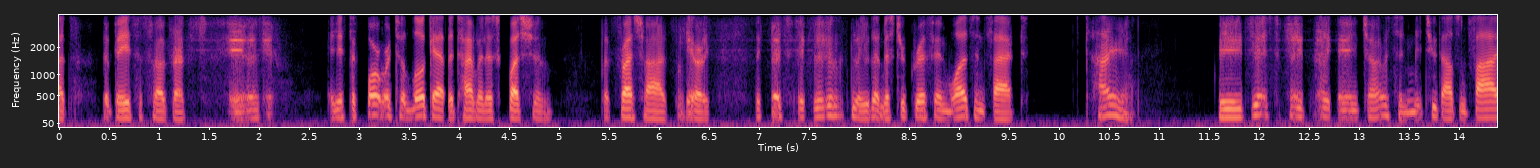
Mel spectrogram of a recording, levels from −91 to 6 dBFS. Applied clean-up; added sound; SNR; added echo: neural diffusion model UNIVERSE++.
